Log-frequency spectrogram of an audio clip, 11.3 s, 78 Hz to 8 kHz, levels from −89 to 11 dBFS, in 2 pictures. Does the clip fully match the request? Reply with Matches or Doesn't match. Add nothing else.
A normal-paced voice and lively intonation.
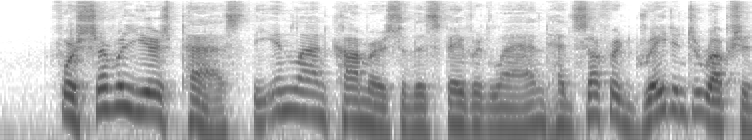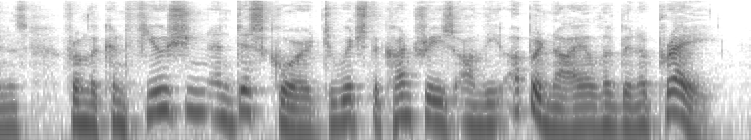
Matches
